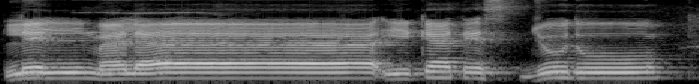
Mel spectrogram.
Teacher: لام کے اوپر بڑی مد ہے جس کی وجہ سے اس کو 3 سے 5 گنا لمبا کریں گے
